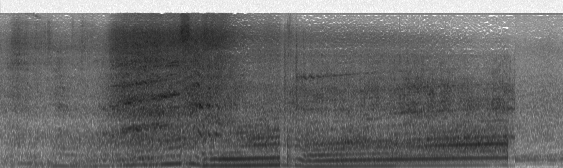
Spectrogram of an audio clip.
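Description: A rally car engine roars up close and revs hard as the car speeds past.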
